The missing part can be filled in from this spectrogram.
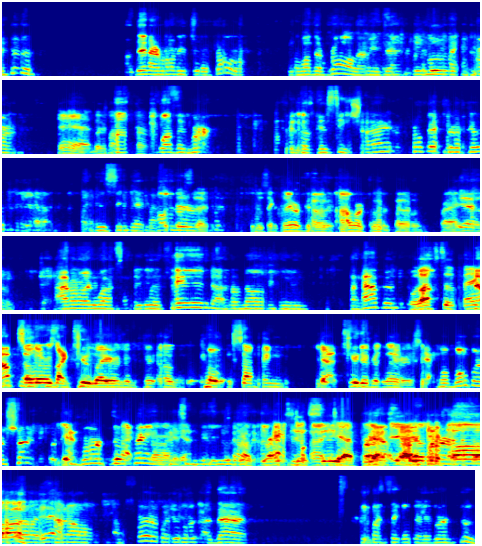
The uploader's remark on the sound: MTE Radio Row Recording. The audio won't be as good as normal because it takes places during the show. We had multiple different guests.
